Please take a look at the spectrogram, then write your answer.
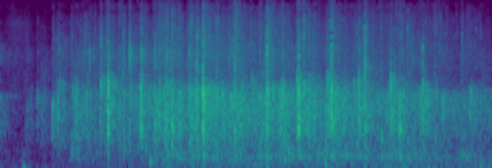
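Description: A crowd applauds steadily, many hands clapping in a dense, continuous patter that swells quickly after a soft start and holds at a fairly even level, with no talking over it.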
